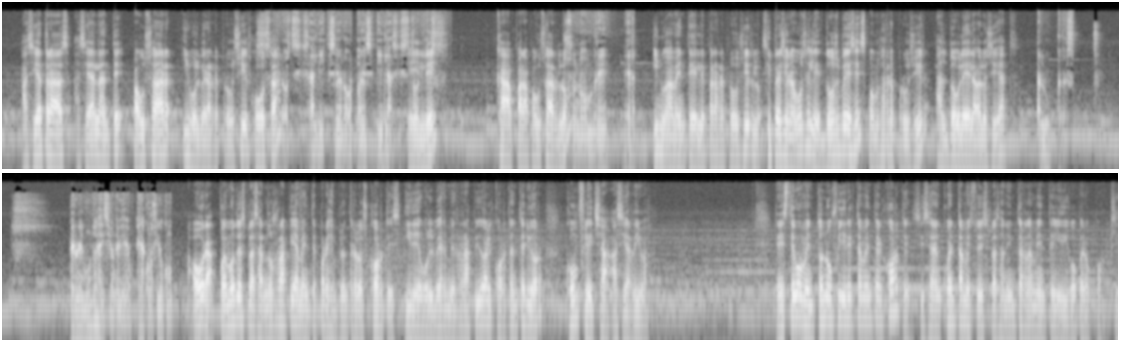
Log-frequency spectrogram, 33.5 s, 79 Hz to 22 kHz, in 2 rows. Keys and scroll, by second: 3.9 j, 5.5 l, 7.1 k, 8.3 l, 9.9 k, 15.7 l, 19.5 k, 27.0 Up, 30.5 Down, 32.0 Up.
